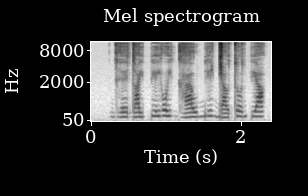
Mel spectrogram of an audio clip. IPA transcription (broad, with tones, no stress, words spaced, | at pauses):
ɡʱe˨dɑ˨j pʲə˧jo˧j ɡʱa˨˦wbʲe˦ ɟɑ˨o̯to˦dpʲɑ˦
